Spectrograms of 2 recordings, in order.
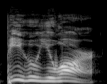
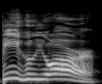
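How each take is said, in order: First: The phrase is said curtly and dismissively. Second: The phrase is said warmly and encouragingly. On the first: The listener is told to stay as they were born. "or be who you are. You're a man. You're born a man" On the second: The listener is encouraged to express their chosen identity. "can be used as a positive"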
